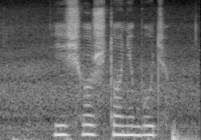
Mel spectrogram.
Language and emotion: Russian, sad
